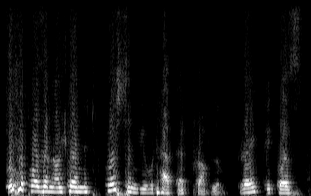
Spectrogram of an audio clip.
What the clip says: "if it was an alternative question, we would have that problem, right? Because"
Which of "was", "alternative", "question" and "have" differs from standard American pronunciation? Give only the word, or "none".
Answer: none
